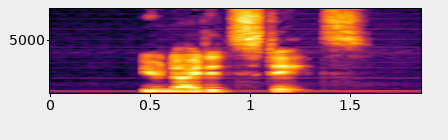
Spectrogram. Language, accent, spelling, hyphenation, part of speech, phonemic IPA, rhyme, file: English, US, United States, Unit‧ed States, proper noun, /juˌnaɪtɪ̈d ˈsteɪts/, -eɪts, En-us-United States.ogg
- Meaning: A country in North America, also including Hawaii in Oceania; in full, United States of America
